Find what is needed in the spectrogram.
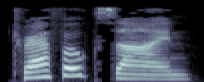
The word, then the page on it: traffic sign: British English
